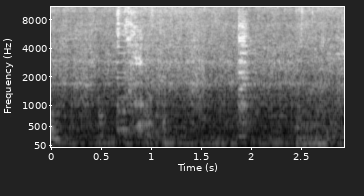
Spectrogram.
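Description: Fried rice with vegetables, chicken and scrambled egg being stirred in a pan, a steady frying sizzle broken by a few brief scraping strokes of the spatula, close and moderately loud with no talking.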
